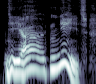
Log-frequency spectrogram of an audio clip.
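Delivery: high, forced-out, stumbling stammered words. Accused by a furious woman of hurting the parrot, a man answers, stammering it out. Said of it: "wykrztusił Syfon".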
